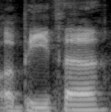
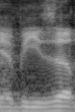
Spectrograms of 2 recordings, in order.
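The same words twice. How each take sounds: First: The middle consonant is a th sound. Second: The middle consonant is a z sound. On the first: This is how British speakers say it. "how the British pronounce Ibiza. They go Ibiza ... they do it with ... with like the lith" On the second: This is how Americans say it. "but we say Ibiza"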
